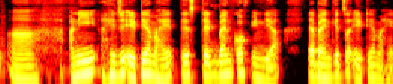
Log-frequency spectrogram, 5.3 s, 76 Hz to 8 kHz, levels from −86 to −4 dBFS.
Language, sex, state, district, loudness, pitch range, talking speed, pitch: Marathi, male, Maharashtra, Nagpur, -19 LUFS, 110-130 Hz, 180 wpm, 120 Hz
